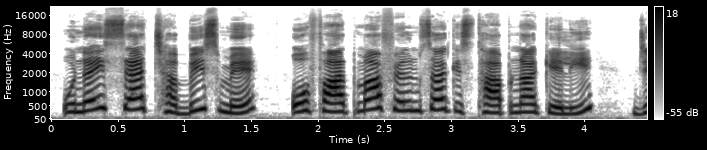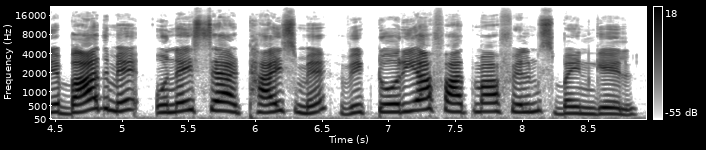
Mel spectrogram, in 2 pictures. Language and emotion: Maithili, neutral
